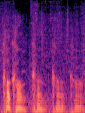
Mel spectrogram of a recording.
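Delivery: sputtering conks that drop and fade; imitated engine conking. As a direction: mimic a car dying out. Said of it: "the car goes".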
